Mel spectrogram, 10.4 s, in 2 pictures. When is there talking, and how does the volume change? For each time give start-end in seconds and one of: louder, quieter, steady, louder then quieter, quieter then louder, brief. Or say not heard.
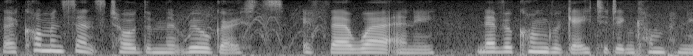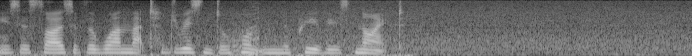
0.0-8.3 steady.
